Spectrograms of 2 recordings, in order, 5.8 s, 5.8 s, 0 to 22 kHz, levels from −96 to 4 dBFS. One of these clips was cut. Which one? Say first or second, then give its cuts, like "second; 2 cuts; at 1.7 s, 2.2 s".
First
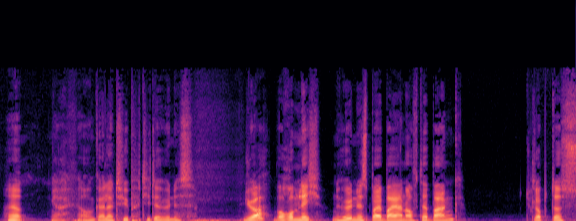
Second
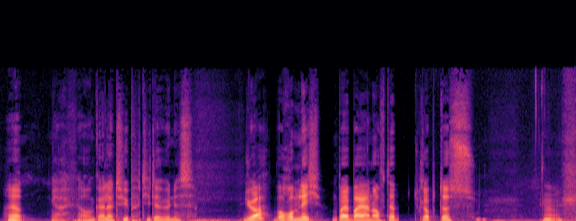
second; 2 cuts; at 3.4 s, 4.0 s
